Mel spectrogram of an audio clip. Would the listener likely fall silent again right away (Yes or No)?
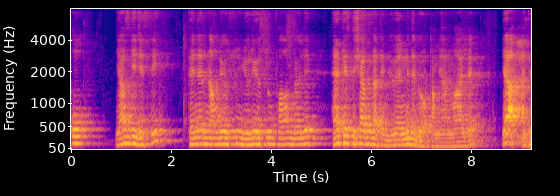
Yes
